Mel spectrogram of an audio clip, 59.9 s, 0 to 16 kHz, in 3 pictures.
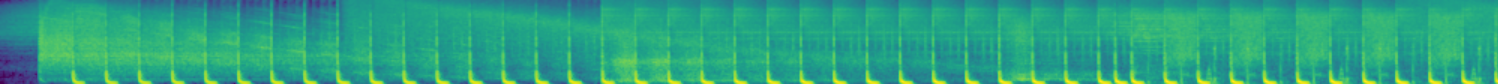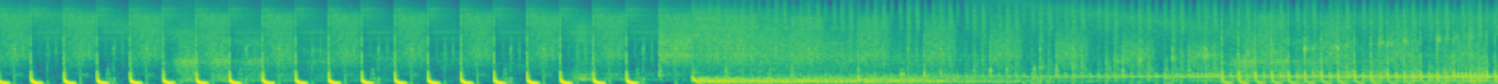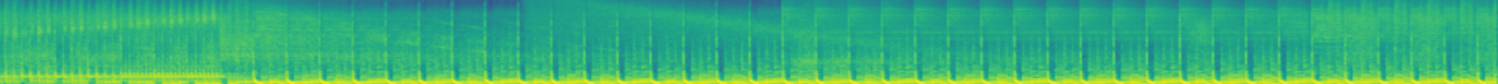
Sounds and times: Music: 0.0 - 59.9.

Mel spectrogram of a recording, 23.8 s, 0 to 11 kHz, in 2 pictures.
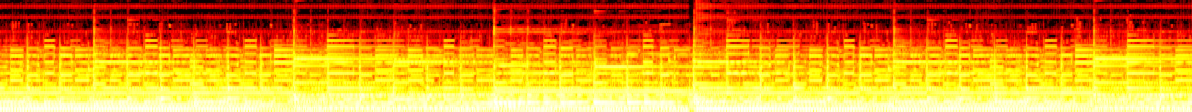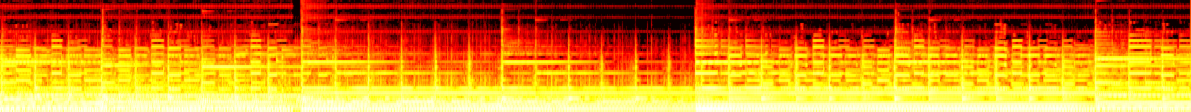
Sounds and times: Music: 0.0 - 23.8.

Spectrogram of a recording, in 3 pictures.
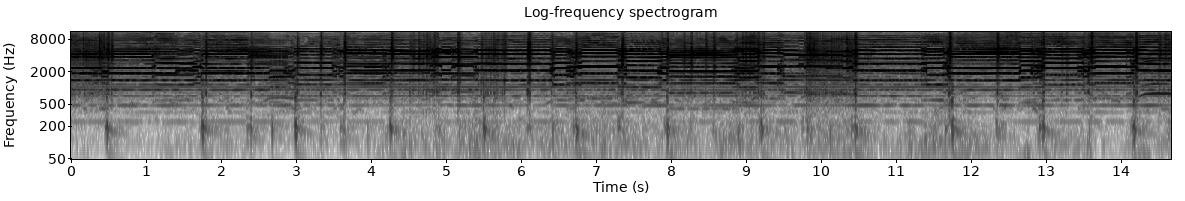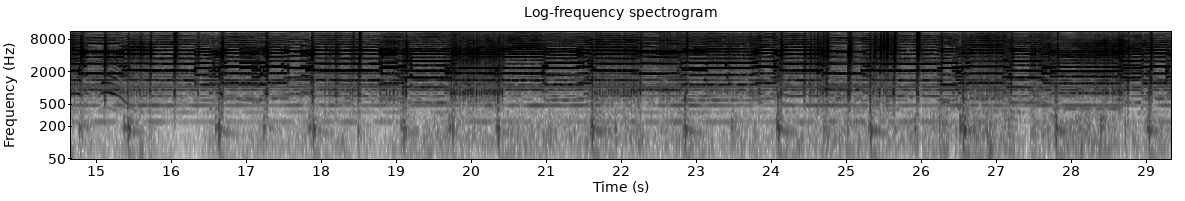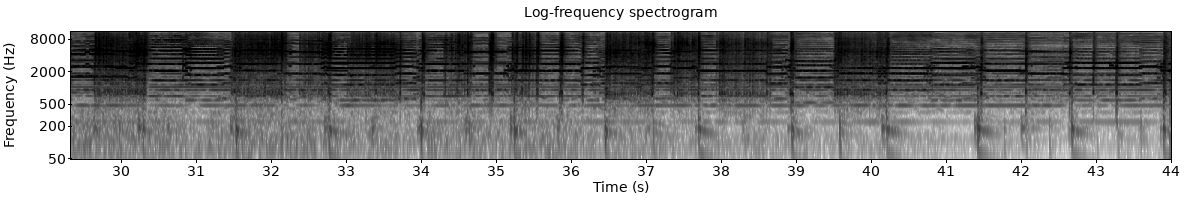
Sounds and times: Music: 0.0 - 44.0
Clip-clop: 1.5 - 40.7
Speech: 14.2 - 15.5.

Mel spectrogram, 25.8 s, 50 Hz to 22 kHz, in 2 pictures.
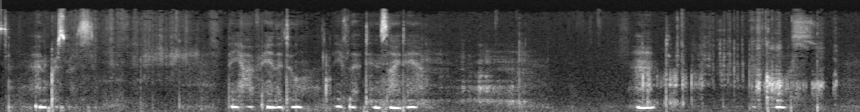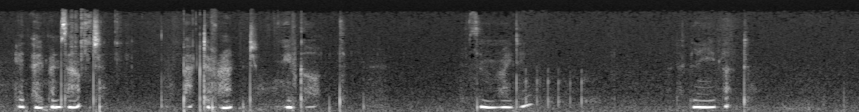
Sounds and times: Inside, small room: 0.0 - 25.7.

